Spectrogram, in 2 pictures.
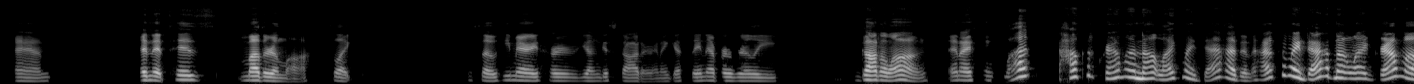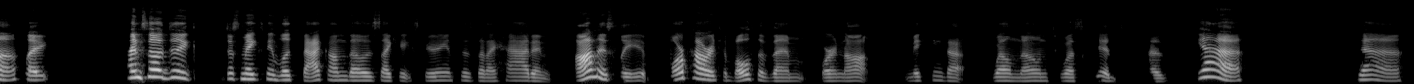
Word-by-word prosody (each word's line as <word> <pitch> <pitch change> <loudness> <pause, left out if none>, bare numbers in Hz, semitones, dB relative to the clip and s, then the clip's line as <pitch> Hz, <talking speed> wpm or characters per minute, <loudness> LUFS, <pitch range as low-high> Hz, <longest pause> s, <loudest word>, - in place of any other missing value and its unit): and 160 0 -12 0.9
and 195 0 +2
it's - - +2
his 205 -2 -3 0.2
mother-in-law, 180 -5 +1 0.2
so, - - -14
like - - -8 1.3
So, 165 -1 -5
he 200 +1 -16
married 180 -3 -2
her 170 -1 -9
youngest 165 +2 -15
daughter, 155 -5 -13
and 140 +2 -23
I 150 - -20
guess 160 +2 -17
they 170 0 -9
never 180 -1 -8
really 160 -2 -10 0.8
got 210 -2 +6
along, 180 -4 0 0.2
and 195 +1 -7
I 195 0 +1
think, 195 -2 -23
"What? 350 - +3 0.3
How 325 - +2
could 395 0 -11
grandma 320 +5 0
not 270 -3 +5
like 255 +8 -3
my 280 -8 -4
dad? 240 - -1
And 175 +2 -9
how 230 +9 -1
could 430 +1 -8
my 360 -3 +9
dad 300 +9 +3
not 295 -3 +4
like 265 -4 -1
grandma? 240 - +5
Like" 205 -1 +1 0.8
and 310 -1 +9
so, 345 -4 +8
d 320 - -2
like, 285 -7 +2 0.3
just 260 -1 -8
makes 240 -1 +1
me 240 - -6
look 210 -1 -4
back 210 0 -1
on 195 0 -7
those, 185 0 -5
like, 170 -1 -7
experiences 180 +2 -14
that 165 - -11
I 160 - -10
had, 180 -1 -8
and, 150 -6 -10 0.2
honestly, 195 - +3 0.3
more 280 +5 +1
power 245 -8 +2
to 180 -4 -21
both 210 +7 -4
of 185 -4 -11
them 160 -1 -10 0.2
for 165 0 -8
not 165 +1 -10 0.3
making 175 +3 -16
that 165 -2 -11 0.3
well 175 -1 -7
known 170 +1 -12
to 165 - -16
us 160 0 -12 0.2
kids, 155 -5 -11 0.3
because 145 0 -12 0.3
yeah. 345 +2 +2 1.2
Yeah. 200 -6 -7
190 Hz, 165 wpm, -24 LUFS, 170-235 Hz, 1.3 s, my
